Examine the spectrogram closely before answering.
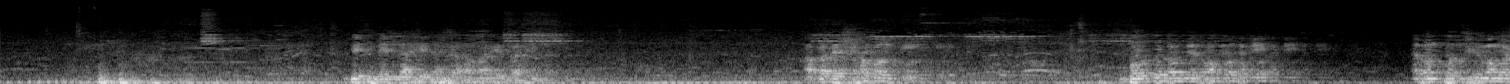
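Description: A man speaks forcefully through a loudspeaker in a large echoing space.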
